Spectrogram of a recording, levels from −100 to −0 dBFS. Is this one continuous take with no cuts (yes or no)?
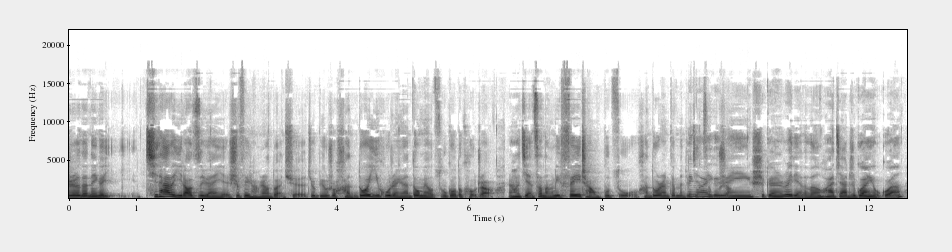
no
